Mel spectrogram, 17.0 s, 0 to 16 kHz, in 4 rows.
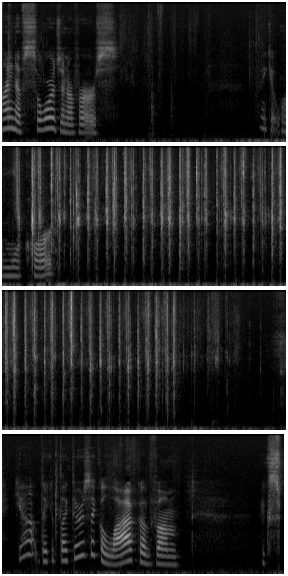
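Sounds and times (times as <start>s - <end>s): cards being shuffled: 1.8s - 2.6s, 4.3s - 12.5s.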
